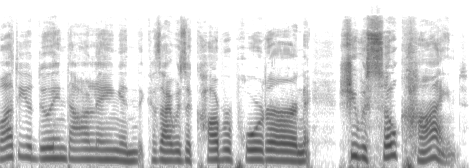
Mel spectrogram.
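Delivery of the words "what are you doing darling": put-on, affectionate Eastern European accent. Recall how she spoke to you as a cub reporter, in an Ivana Trump accent. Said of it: "had that accent".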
